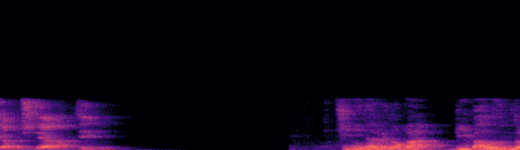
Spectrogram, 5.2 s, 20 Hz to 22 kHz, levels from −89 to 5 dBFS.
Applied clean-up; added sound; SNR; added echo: none; none; none; reverberation time 0.7 s.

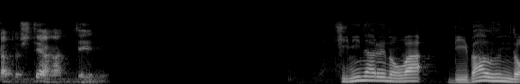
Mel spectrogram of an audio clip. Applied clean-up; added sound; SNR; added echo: none; none; none; none.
